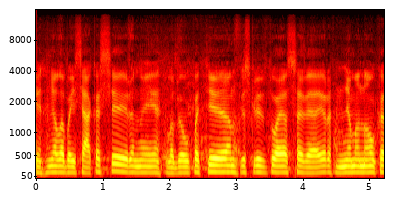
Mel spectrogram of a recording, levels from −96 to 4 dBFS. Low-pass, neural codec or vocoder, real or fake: 14.4 kHz; autoencoder, 48 kHz, 32 numbers a frame, DAC-VAE, trained on Japanese speech; fake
